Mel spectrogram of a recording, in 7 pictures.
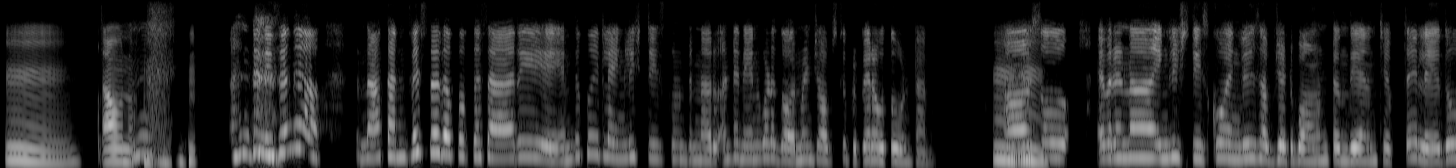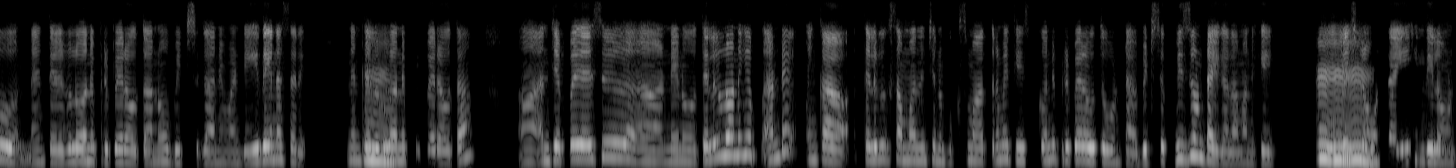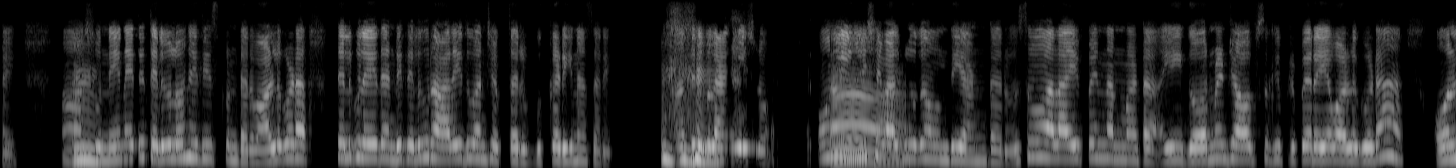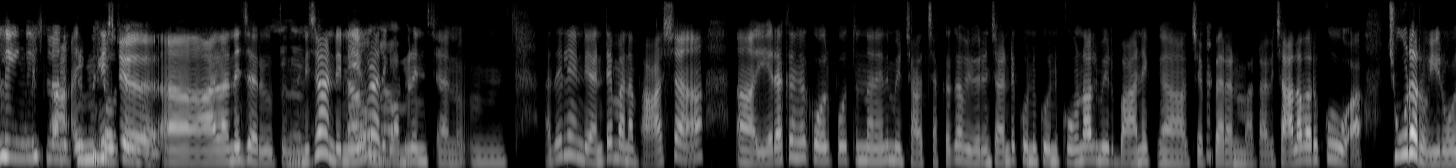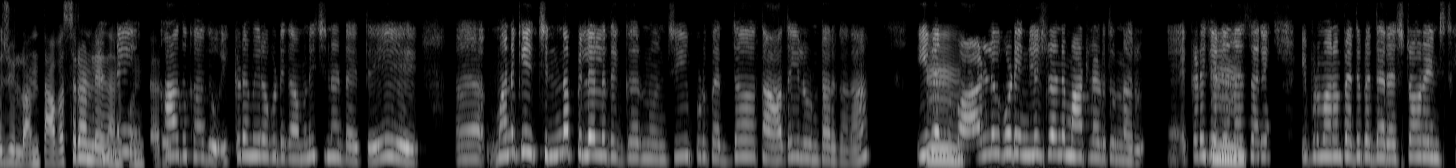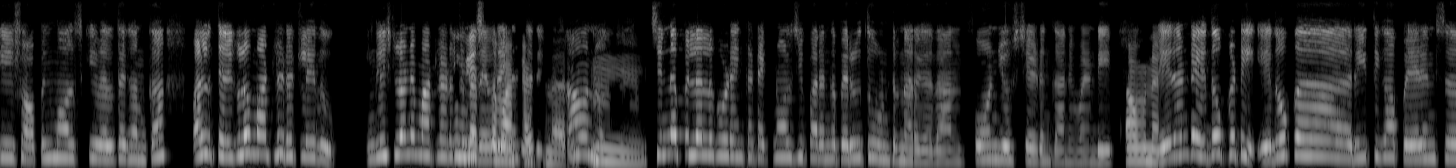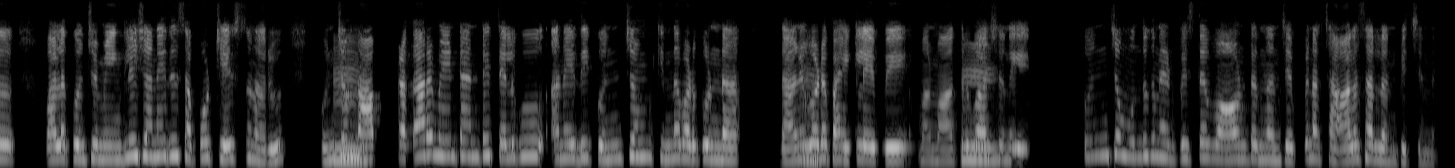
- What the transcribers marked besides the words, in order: other background noise; giggle; in English: "గవర్నమెంట్ జాబ్స్‌కి ప్రిపేర్"; in English: "సో"; in English: "ఇంగ్లీష్ సబ్జెక్ట్"; in English: "ప్రిపేర్"; in English: "బిట్స్"; in English: "ప్రిపేర్"; in English: "బుక్స్"; in English: "ప్రిపేర్"; in English: "బిట్స్ క్విజ్"; in English: "సో"; in English: "బుక్"; chuckle; in English: "లాంగ్వేజ్‌లో. ఓన్లీ ఇంగ్లీష్ అవైలబుల్‌గా"; in English: "సో"; in English: "గవర్నమెంట్ జాబ్స్‌కి ప్రిపేర్"; in English: "ఓన్లీ ఇంగ్లీష్‌లోనే ప్రిపేర్"; tapping; giggle; other noise; in English: "ఈవెన్"; in English: "రెస్టారెంట్స్‌కి, షాపింగ్ మాల్స్‌కి"; in English: "టెక్నాలజీ"; in English: "యూజ్"; in English: "పేరెంట్స్"; in English: "సపోర్ట్"
- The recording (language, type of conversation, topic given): Telugu, podcast, భాషను కోల్పోవడం గురించి మీకు ఏమైనా ఆలోచనలు ఉన్నాయా?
